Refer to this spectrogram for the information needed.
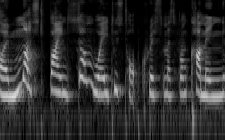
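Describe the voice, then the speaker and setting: A woman's put-on, growling character voice, fairly high in pitch, at a very slow pace. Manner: growling, scheming.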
